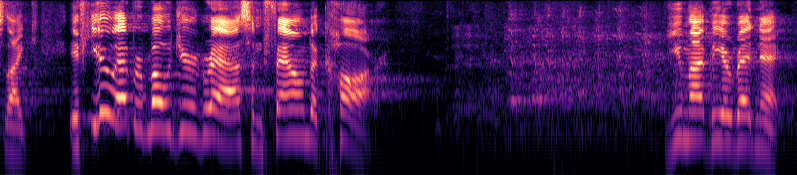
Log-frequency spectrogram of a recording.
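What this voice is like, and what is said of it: Lame Jeff Foxworthy impression. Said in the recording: “that really lame imitation of Jeff Foxworthy”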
